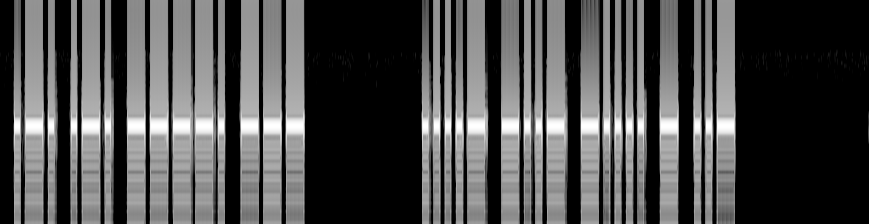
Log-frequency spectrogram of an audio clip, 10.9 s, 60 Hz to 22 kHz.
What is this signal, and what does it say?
Morse code, heard as a keyed tone, about 17 wpm, 800 Hz. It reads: RR9O 4X6TU
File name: Cours-NR19-16mm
